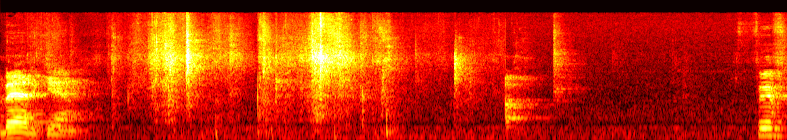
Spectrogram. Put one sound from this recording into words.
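A metal tape measure rattles as it is pulled out.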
